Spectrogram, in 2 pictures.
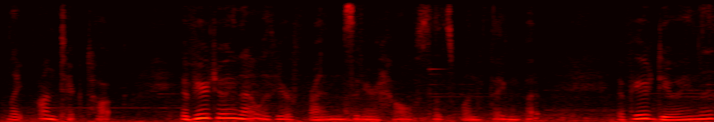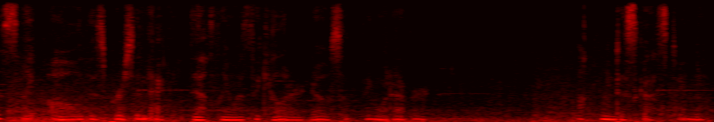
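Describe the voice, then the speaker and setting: A woman whispers close to the mic in a relaxed, playful ASMR style, her voice carrying a gravelly, fry-tinged texture. She still has a slight cough from a recent illness. A steady hiss sits under the home-stream audio. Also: medium pitch, brisk. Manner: soft whispering, chatty and playful. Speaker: livestreamer.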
